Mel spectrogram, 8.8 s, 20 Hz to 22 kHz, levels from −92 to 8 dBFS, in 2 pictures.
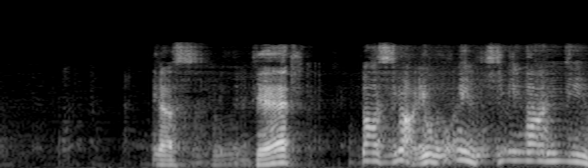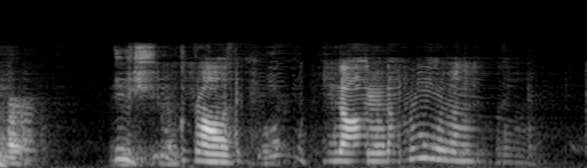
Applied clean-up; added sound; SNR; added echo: neural mask model DeepFilterNet 3.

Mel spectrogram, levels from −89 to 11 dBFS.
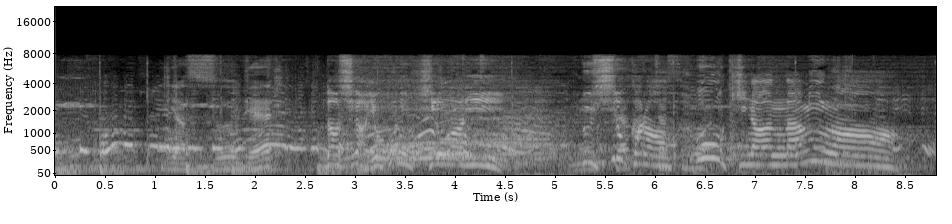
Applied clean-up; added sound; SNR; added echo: none; Telephone; 16 dB; reverberation time 2.2 s.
